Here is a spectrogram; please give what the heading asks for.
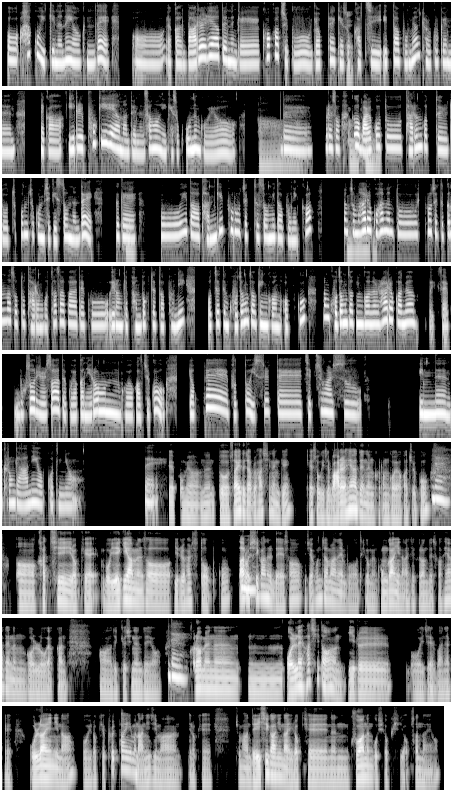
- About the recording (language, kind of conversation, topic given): Korean, advice, 재정 걱정 때문에 계속 불안하고 걱정이 많은데 어떻게 해야 하나요?
- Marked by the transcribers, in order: other background noise; unintelligible speech; tapping; in English: "사이드잡을"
